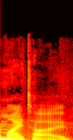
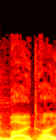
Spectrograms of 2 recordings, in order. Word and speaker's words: Mai Tai: It's not actually Mai Tai. It's M-A-I-T-A-I is the correct way to say it.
